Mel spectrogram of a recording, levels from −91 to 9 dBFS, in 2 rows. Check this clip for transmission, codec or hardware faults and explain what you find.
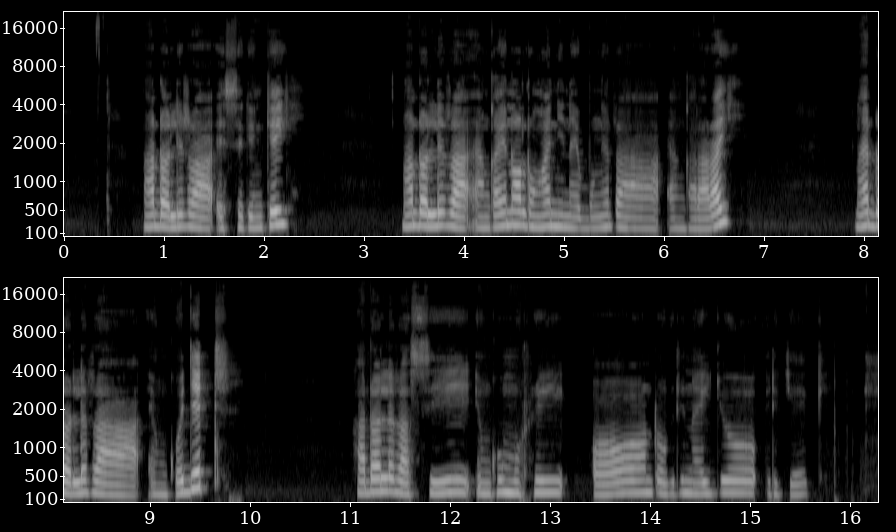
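No fault turns up anywhere in the speech, and the signal stays continuous and intact throughout.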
